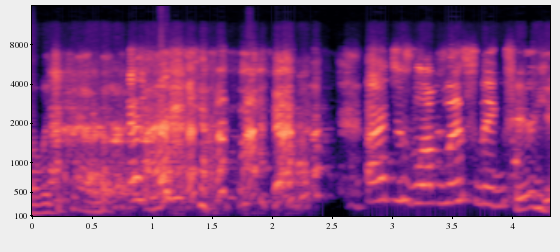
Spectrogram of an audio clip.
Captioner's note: both laughing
